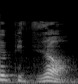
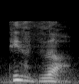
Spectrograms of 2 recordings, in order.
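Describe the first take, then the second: First: A 't' sound comes before the 'z'. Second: No 't' sound; the 'z' is doubled. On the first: "ما تو فارسی ت بهش اضافه کنیم" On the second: "زش تشدید داره"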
